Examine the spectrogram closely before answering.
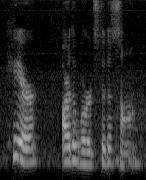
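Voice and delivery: usual speaking voice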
